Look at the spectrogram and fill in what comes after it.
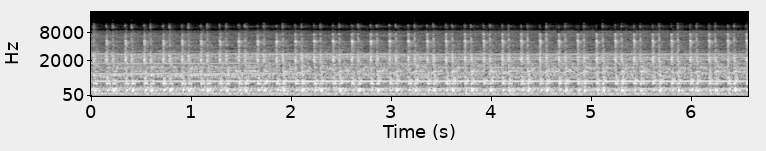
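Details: Nugier Co. 100-ton hydraulic press, ram extending: steady hum under even pulsing about two and a half beats a second, smooth and quiet, no weird noises; motor sounds good, normal operation.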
